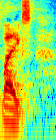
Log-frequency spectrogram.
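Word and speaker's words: Lykes: ends jj sorry um chris like a league am i pronouncing that right sorry i think i think it's pronounced chris likes uh yeah they they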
